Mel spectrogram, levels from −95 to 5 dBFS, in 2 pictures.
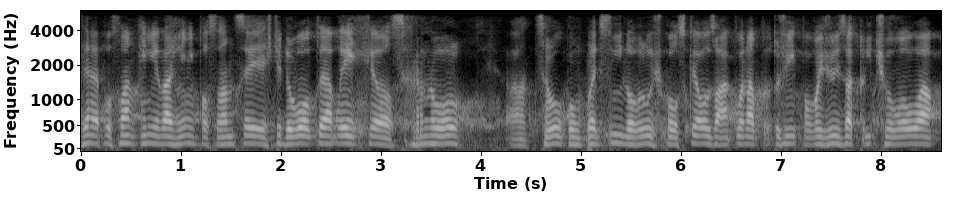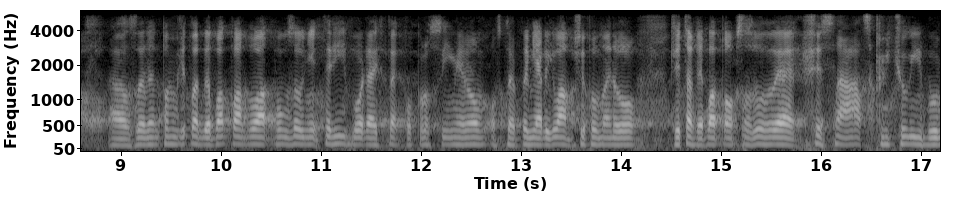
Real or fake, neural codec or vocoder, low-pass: fake; codec, 16 kHz, 1 kbps, FreqCodec, larger model; 5.4 kHz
